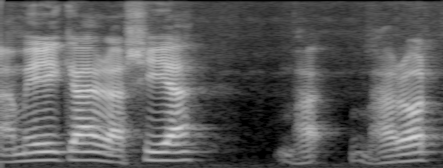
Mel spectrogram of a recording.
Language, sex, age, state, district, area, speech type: Assamese, male, 60+, Assam, Sivasagar, rural, spontaneous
